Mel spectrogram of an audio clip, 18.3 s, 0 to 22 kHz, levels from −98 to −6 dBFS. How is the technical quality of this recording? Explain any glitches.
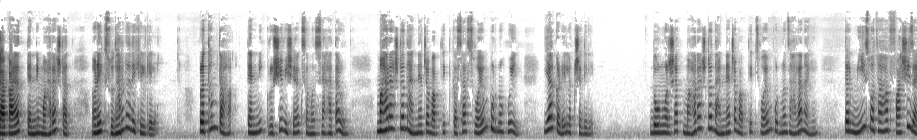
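The recording has two glitches at the start: harsh distortion in the opening syllables, then two sudden drops in level.

From 0.00 to 0.24 s the loudest peaks have their tops flattened, giving a crackling edge. This is likely microphone overload: input about 6 dB too hot for the converter. Only a small share of samples clip, so it crackles rather than buzzing steadily, unlike codec distortion.

At 1.02 s and 2.46 s the voice and background both fall about 3 dB at once. This points to the microphone volume being stepped down by call software reacting to the overload. Because the whole signal drops together, it differs from someone moving away from the microphone.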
